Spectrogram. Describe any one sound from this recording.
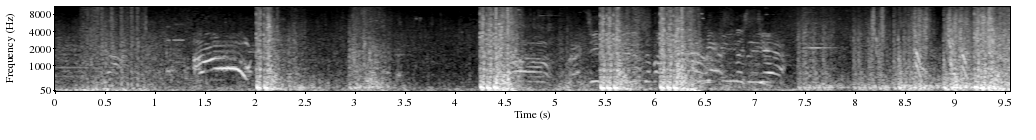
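Gunshots crack in rapid bursts close by.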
